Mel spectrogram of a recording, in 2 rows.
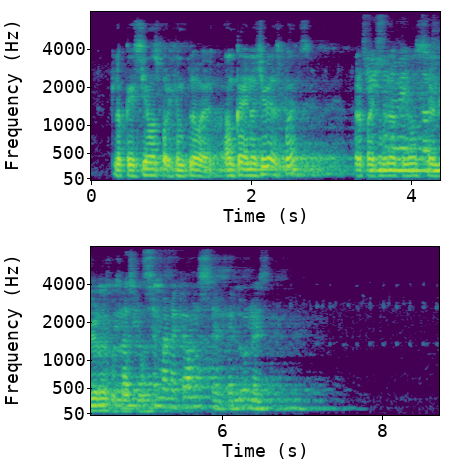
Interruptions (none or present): present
